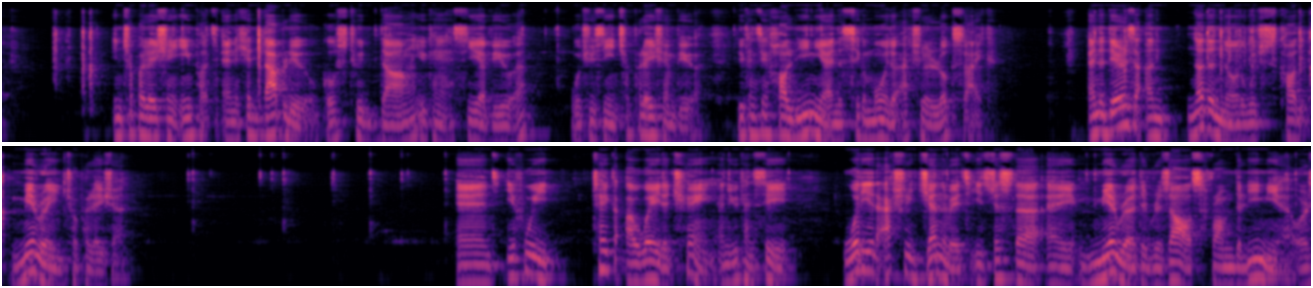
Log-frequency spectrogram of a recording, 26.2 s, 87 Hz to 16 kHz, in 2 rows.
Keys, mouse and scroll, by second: 2.0 click, 2.5 w, 5.2 click, 7.3-10.3 drag, 11.1 ctrl+a, 12.3 r, 16.4 click, 17.1 click, 18.1 click, 19.7-24.0 drag, 26.0-26.1 drag.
